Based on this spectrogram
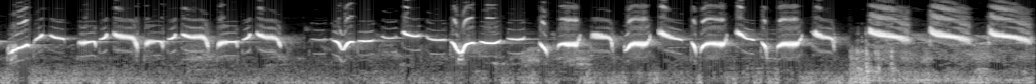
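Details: Chinese hwamei song: loud, varied whistled phrases, slurred up and down and repeated in quick runs, rising into higher sweeping notes near the end.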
